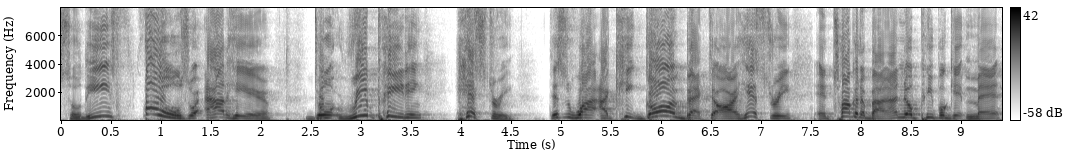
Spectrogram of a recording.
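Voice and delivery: high, loud, heated rant. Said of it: "I'm getting a little heated".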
